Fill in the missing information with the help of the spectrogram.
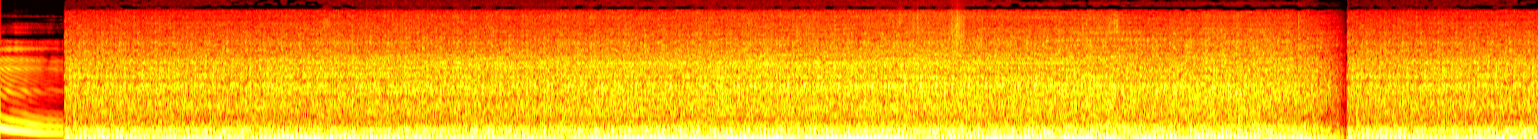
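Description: Tractor engine sound effect running steadily, with a brief break about seven seconds in.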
